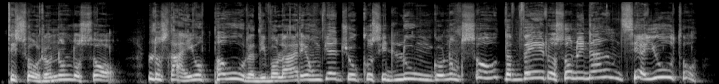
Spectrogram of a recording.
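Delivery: anxious rising pitch. A narrator's reading. A nervous friend afraid of flying, rising to panicked high notes. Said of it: "Iniziò ad alzare la voce fino a raggiungere i suoi soliti acuti di agitazione".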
